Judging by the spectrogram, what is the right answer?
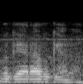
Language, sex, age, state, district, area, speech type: Punjabi, male, 18-30, Punjab, Kapurthala, urban, spontaneous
